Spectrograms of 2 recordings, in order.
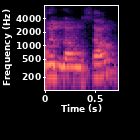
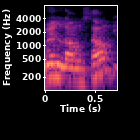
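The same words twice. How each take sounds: The two takes are said the same way.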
